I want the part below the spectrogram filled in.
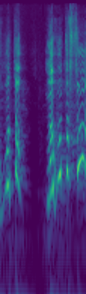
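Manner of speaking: high-pitched stunned reaction; shocked disbelief. Retold or imitated. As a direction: squeak it out in disbelief.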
